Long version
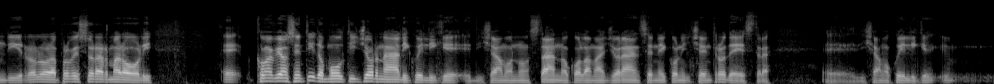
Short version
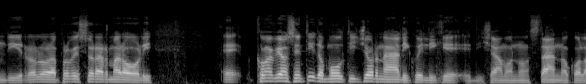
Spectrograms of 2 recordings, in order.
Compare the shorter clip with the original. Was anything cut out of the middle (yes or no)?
no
